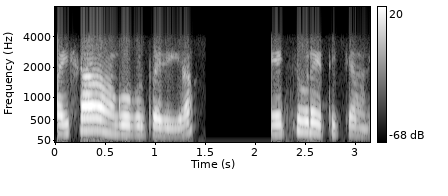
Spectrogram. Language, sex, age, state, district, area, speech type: Malayalam, female, 60+, Kerala, Wayanad, rural, conversation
